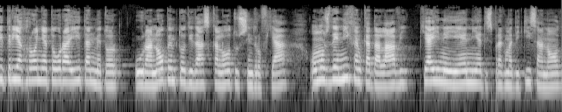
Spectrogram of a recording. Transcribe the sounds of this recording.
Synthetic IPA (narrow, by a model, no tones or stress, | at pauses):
et̪ɾiɐxɾo̞ɲɐt̪o̞ɾɐit̪ɐnme̞t̪o̞ | uɾɐno̞pe̞mp̚t̪o̞ðiðɐskɐlo̞t̪usːind̪ɾo̞fçɐ | o̞mo̞zðe̞nixɐŋkɐt̪ɐlɐvipçɐine̞ie̞niɐt̪ispɾɐɣmɐt̪icisɐno̞ð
